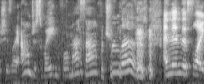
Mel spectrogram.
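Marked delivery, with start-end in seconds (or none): 0.4-2.7 put-on thick, laid-on Southern accent. Recounting the film's opening beach scene, quoting Marina in a thick Southern accent. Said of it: "she's got this thick Southern accent".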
